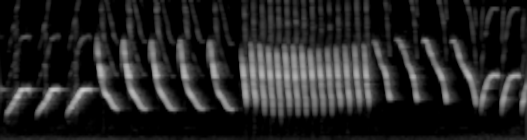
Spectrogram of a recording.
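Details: Canary song used to encourage canaries to sing: a series of rising then falling whistled slurs, a dense rapid high trill in the middle, then more swooping downslurred notes.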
